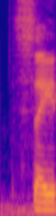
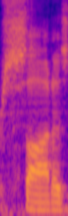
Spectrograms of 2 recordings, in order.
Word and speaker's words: SATA: shipped with the sadas sorry I know SATA is the correct pronunciation but they were sawas to me for a long time so you'll probably hear me call it both any Allen key is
